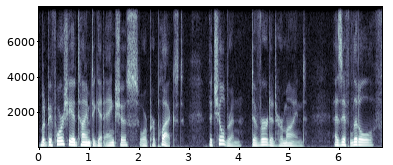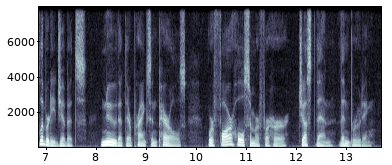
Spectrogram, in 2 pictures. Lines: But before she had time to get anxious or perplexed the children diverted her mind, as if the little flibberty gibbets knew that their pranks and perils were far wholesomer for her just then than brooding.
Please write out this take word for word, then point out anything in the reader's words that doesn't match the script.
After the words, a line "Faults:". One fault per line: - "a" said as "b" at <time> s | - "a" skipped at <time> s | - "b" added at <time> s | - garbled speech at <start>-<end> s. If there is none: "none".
But before she had time to get anxious or perplexed the children diverted her mind, as if little flibberty gibbets knew that their pranks and perils were far wholesomer for her just then than brooding.
Faults:
- "the" skipped at 6.2 s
